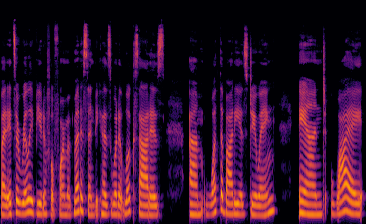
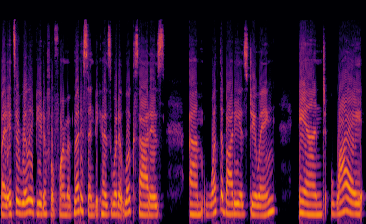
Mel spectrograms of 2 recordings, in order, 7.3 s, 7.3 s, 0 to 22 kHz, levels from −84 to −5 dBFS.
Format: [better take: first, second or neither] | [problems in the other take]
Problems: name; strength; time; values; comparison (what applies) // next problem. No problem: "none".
first | distortion; slight; 12% of the sound clipped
